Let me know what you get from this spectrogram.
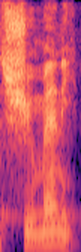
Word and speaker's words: Tchouameni: I asked Keith earlier how I pronounce his name. He said Tchouameni, um, the midfielder from Monaco.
